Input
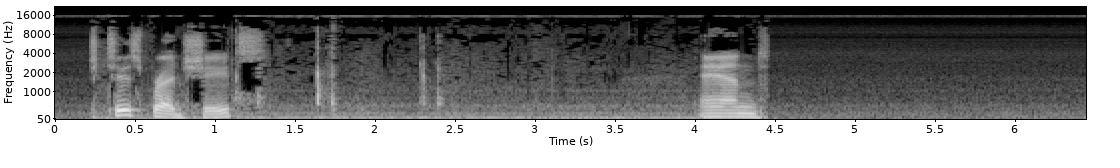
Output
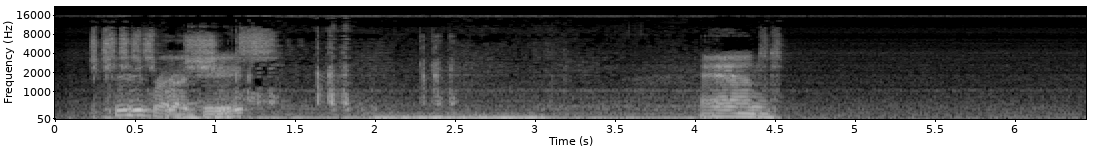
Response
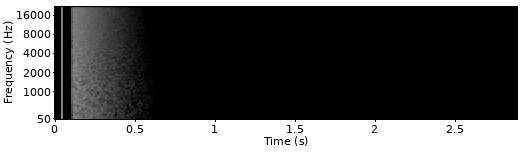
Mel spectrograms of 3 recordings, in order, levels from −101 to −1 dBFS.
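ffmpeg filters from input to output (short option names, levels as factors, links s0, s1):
-filter_complex "[0:a]flanger=delay=1.5:depth=5.8:regen=87:speed=0.75:shape=sinusoidal,alimiter=limit=0.168:level=0:latency=1:release=65,asplit=3[s0][s1][s2];[s0]afade=t=out:st=1.92:d=0.02[s3];[s1]asubboost=boost=6:cutoff=190,afade=t=in:st=1.92:d=0.02,afade=t=out:st=3:d=0.02[s4];[s2]afade=t=in:st=3:d=0.02[s5];[s3][s4][s5]amix=inputs=3:normalize=0[s6];[1:a]atrim=start_sample=2205,atrim=end_sample=3969[s7];[s6][s7]afir=irnorm=-1:irlink=0,volume=0.473"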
